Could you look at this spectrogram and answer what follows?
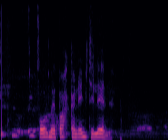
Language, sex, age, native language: Icelandic, male, 11, Icelandic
